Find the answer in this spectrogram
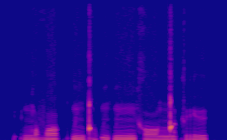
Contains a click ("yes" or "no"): yes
